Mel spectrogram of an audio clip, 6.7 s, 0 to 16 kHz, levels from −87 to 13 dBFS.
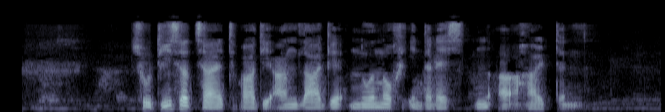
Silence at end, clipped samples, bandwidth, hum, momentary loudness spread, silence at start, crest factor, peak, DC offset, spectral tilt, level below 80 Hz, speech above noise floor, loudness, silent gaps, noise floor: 0.85 s; under 0.1%; 7.8 kHz; none; 12 LU; 0.4 s; 22 dB; -4 dBFS; under 0.1%; -3.5 dB/octave; -70 dBFS; 34 dB; -26 LUFS; none; -60 dBFS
